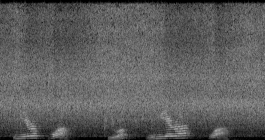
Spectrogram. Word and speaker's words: mirepoix: The correct mirepoix. You what? Mirepoix. It's like, I think it's spelled M-I-R-E-P-O-I-X.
